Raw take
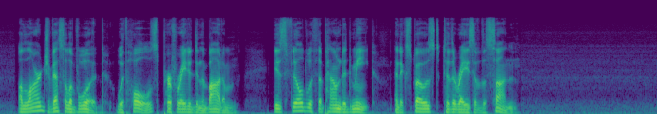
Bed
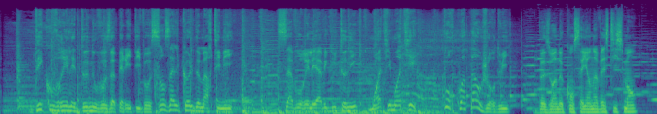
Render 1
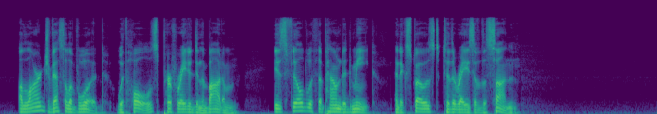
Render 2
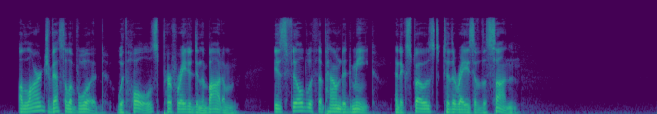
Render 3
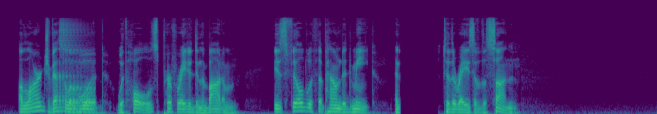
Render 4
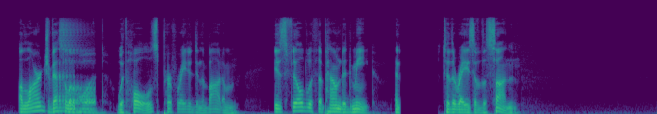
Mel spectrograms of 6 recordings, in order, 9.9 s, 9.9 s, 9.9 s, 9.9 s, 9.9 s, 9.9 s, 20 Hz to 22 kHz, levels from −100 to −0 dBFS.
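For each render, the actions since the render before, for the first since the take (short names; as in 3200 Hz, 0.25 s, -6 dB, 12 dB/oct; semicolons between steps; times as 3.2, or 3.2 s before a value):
compressor 6:1, threshold -24 dBFS, peak gain reduction 9 dB; three-band expander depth 70%
gain -5.5 dB
0.83–1.43 flutter echo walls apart 9.1 m, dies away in 0.81 s; 2.06–2.7 dynamic EQ 1200 Hz, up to -6 dB, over -48 dBFS, Q 1.3; 6–6.58 mute
1.12–1.66 fixed phaser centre 690 Hz, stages 4; 2.44–3.49 dip -8.5 dB, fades 0.18 s; 5.45–5.95 air absorption 440 m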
